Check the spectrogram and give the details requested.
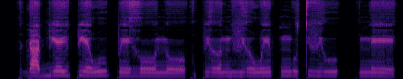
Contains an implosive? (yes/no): yes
